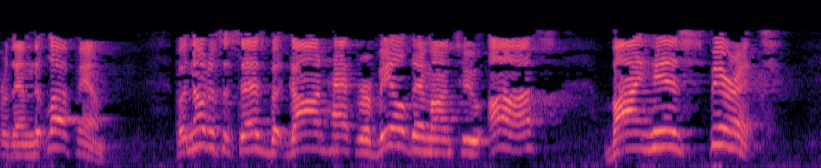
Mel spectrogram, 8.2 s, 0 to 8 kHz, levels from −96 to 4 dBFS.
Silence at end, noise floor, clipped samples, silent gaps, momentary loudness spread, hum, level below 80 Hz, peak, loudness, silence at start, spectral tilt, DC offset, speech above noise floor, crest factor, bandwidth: 0.45 s; -67 dBFS; under 0.1%; none; 12 LU; none; -74 dBFS; -12 dBFS; -26 LUFS; 0 s; -7 dB/octave; under 0.1%; 39 dB; 18 dB; 5 kHz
